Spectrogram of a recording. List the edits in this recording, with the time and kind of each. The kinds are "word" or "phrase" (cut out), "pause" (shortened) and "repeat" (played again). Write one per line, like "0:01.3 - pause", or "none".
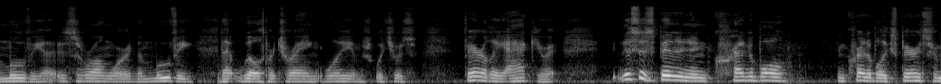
0:02.2 - word
0:02.6 - word
0:03.2 - word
